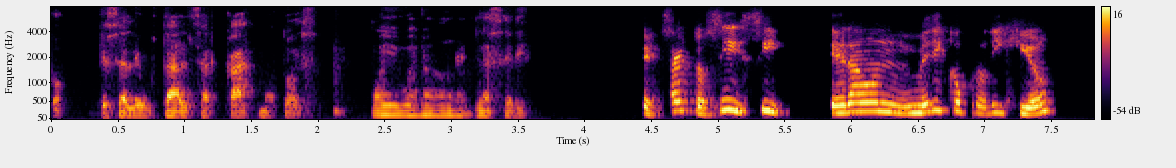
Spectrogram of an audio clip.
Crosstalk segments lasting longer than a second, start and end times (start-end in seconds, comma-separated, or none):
none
